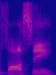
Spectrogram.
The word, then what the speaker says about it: Fauci: I don't know if I should admit that or not, but actually we called him Fossey. That's the way we pronounced it as kids, not Fauci, but it's a consider him a great uncle to the Fauci.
